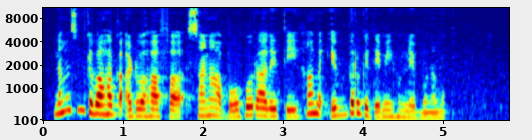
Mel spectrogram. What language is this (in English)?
Divehi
